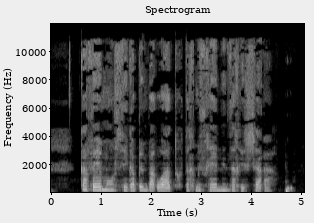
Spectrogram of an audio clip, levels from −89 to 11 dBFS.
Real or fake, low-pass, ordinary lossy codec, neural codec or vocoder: real; 10.8 kHz; AAC, 32 kbps; none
